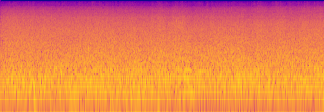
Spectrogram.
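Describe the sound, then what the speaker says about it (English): Ocean waves break near surfers, a loud, continuous wash of surf noise. It stays close and steady with no voices. "This big wave's coming."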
